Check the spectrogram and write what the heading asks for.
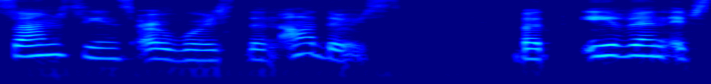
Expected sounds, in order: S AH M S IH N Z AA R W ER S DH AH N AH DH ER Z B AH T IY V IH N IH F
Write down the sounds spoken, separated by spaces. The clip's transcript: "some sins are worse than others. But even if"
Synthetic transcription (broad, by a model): S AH M S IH N S AA R W ER S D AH N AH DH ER S B AH T IY V IH N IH F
